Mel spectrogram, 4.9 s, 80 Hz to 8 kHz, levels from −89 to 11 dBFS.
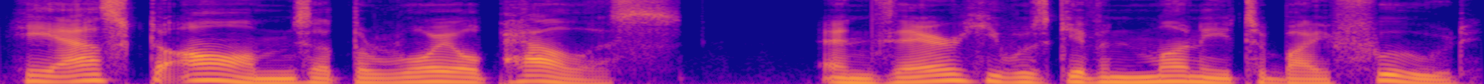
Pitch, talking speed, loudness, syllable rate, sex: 125 Hz, 195 wpm, -17 LUFS, 5.0 syllables/s, male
